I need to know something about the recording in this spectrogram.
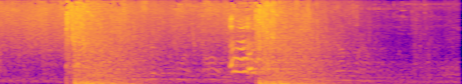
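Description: A crackling magical blast bursts loudly and fades.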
